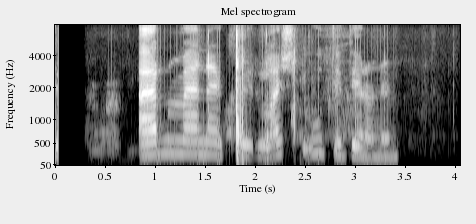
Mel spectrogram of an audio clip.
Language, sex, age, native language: Icelandic, male, 18-19, Icelandic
